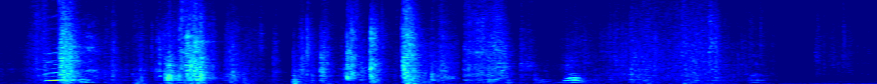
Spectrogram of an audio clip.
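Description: Packing tape ripped off a cardboard shipping box in several sharp pulls, then the box flaps pulled open and plastic wrapping rustling near the end.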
